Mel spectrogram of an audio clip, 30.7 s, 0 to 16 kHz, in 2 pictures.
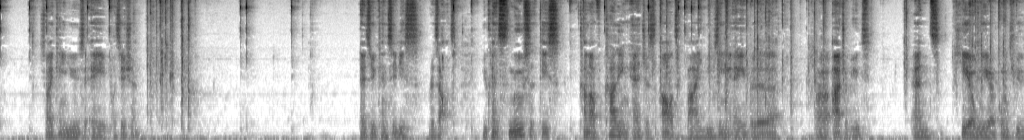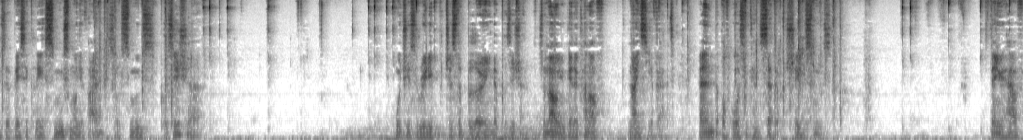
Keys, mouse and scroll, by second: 0.5-1.7 drag, 4.5-9.8 drag, 10.4-17.9 drag, 19.5 click, 21.1-23.2 drag, 23.2-27.9 middle drag, 27.9 ctrl+a.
